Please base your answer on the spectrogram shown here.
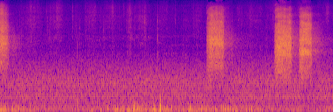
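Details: Eurasian jay near a sleeping tawny owl in Christchurch Park during the day gives three raw, grating screeches, the last two in quick succession, with distant low rumble beneath.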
